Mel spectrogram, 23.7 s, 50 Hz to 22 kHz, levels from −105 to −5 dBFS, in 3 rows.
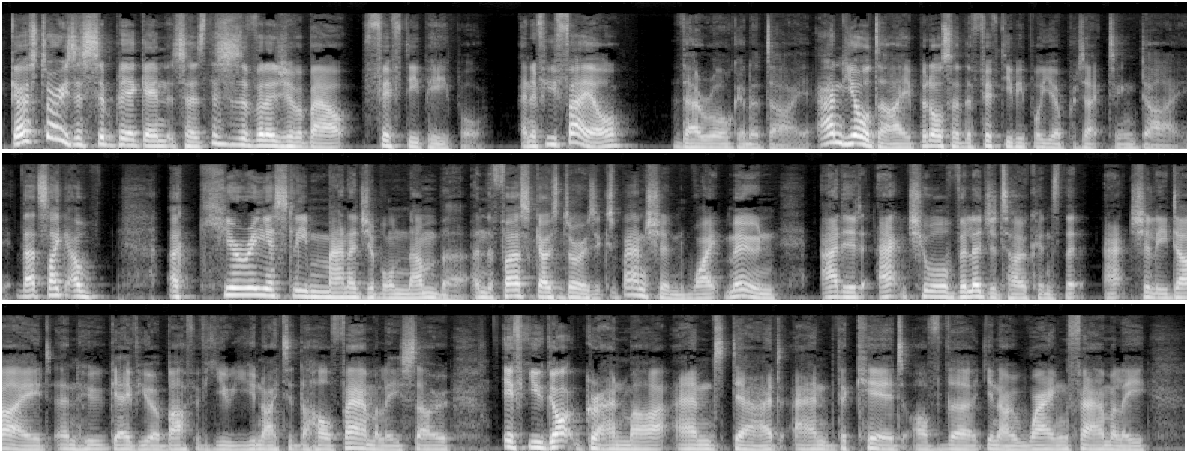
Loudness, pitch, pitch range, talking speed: -19 LUFS, 120 Hz, 105-140 Hz, 220 wpm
